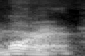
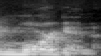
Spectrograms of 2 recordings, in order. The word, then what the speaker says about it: Moran: i pronounce the right moran i for some reason i want to say morgan i i have to say i want to say morgan but i know there's no g i am basically the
